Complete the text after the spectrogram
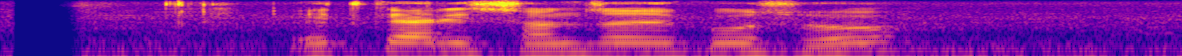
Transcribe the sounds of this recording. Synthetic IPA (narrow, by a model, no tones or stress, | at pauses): et̪i̥kaɾisʌnd͡zʌjkosɦo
